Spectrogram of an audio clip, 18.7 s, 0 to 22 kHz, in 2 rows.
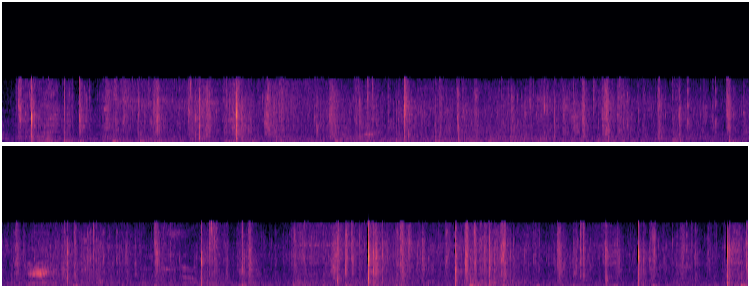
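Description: Platform tennis rally: sharp knocks of paddles striking the ball at irregular intervals, the loudest about 15 seconds in. A steady low hum runs underneath.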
